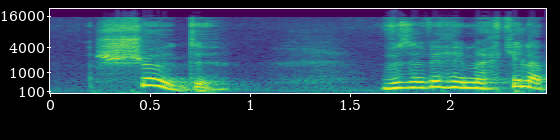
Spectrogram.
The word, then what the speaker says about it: chaude: donc on a chaud chaude vous avez remarqué la prononciation chaud je ne prononce pas le D chaude je prononce le D les e à la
